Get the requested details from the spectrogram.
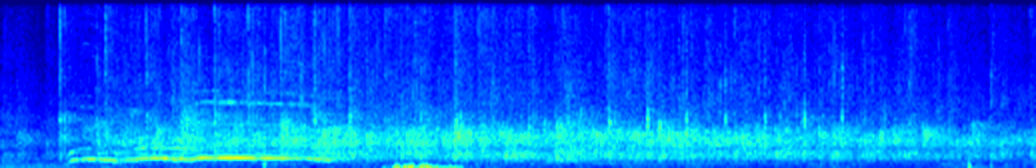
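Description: A church audience applauds the band after the sermon. It is a dense, steady wash of clapping that holds at an even level for several seconds, with a faint whistle-like tone briefly rising above it early on.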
